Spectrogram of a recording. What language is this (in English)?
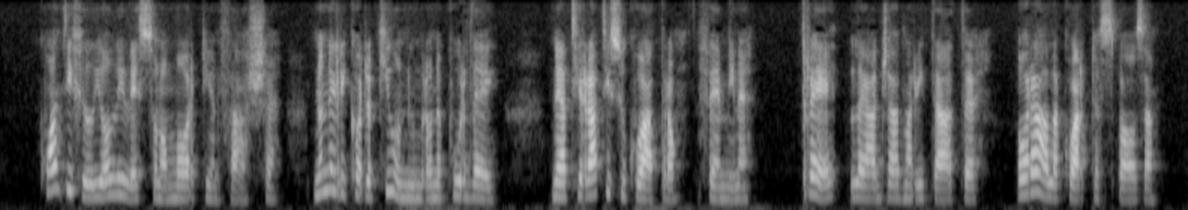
Italian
